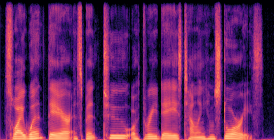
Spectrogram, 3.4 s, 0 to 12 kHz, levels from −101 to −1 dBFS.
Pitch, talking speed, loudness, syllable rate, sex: 160 Hz, 225 wpm, -18 LUFS, 5.1 syllables/s, female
